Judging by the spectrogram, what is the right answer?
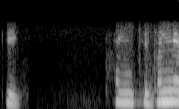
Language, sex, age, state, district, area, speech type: Maithili, female, 30-45, Bihar, Supaul, rural, conversation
